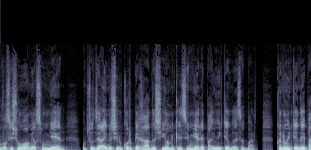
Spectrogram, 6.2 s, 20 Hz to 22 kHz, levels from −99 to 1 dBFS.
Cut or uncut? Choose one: uncut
